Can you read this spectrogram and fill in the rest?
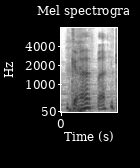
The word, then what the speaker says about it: Goethe: Goethe. – Goethe. Oh, he's Goethe. He's a girthy boy.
